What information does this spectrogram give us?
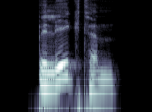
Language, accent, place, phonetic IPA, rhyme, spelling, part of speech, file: German, Germany, Berlin, [bəˈleːktəm], -eːktəm, belegtem, adjective, De-belegtem.ogg
- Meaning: strong dative masculine/neuter singular of belegt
